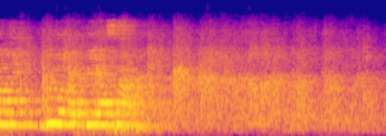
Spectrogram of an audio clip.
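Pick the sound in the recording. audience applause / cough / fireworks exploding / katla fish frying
audience applause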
